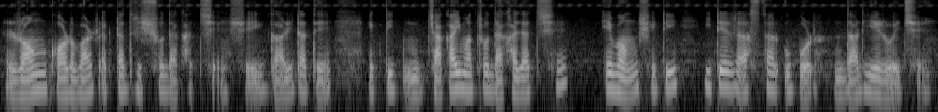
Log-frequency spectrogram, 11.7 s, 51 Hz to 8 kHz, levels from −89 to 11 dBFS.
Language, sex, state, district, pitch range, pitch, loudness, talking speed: Bengali, male, West Bengal, North 24 Parganas, 120-155 Hz, 135 Hz, -32 LUFS, 100 wpm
